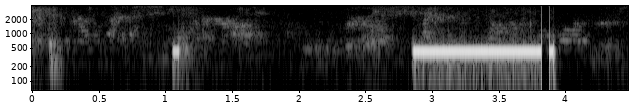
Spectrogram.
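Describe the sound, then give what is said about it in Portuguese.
A telephone call being dialed: a short beep, then a steady mid-pitched tone lasting about a second, ending in another short beep, with faint talk before it. “Vou ligar para ele, pedir o endereço.”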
